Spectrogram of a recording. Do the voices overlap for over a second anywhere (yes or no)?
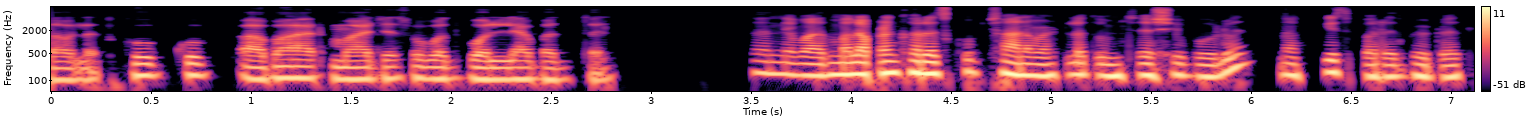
no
